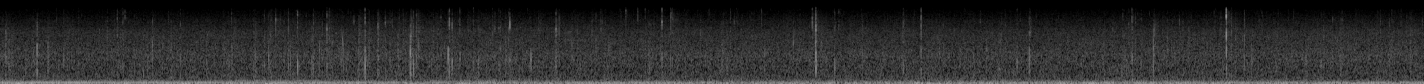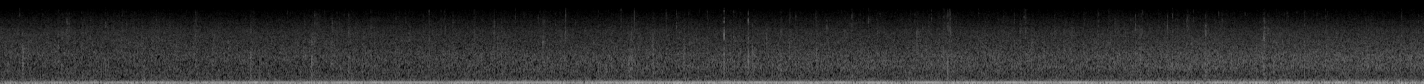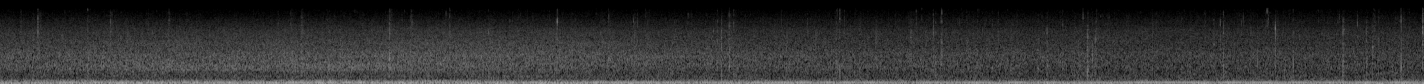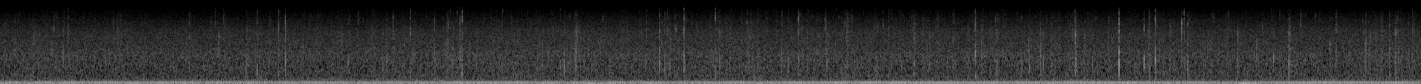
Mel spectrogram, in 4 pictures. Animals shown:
forest ambience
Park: Acadia National Park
